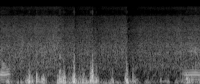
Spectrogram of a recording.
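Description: Wind buffeting the camera microphone in uneven gusts, with a man's voice starting near the end.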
